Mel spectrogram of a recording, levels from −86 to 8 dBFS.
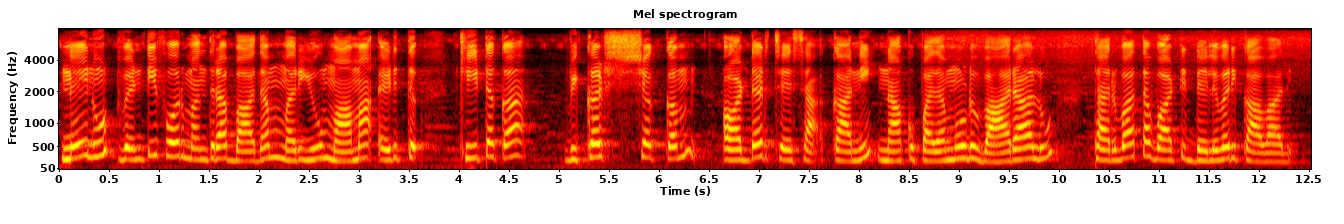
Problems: constant background noise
